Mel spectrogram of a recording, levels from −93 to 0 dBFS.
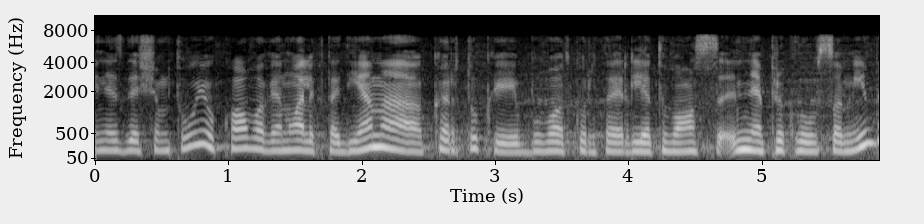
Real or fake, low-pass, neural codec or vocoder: fake; 7.2 kHz; codec, 16 kHz, 16 kbps, FunCodec, trained on Chinese and English, 50 frames a second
